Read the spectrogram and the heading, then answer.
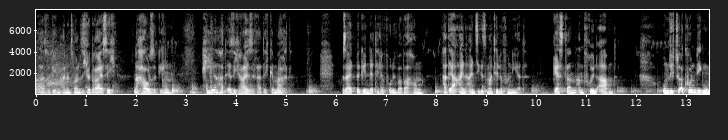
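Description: An actor playing a methodical police investigator in a crime radio drama, reporting in an orderly, factual way. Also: male voice, mid-range voice, big pitch swings, moderate pace, background noise, natural voice. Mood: factual, measured. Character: methodical male police investigator briefing his chief.

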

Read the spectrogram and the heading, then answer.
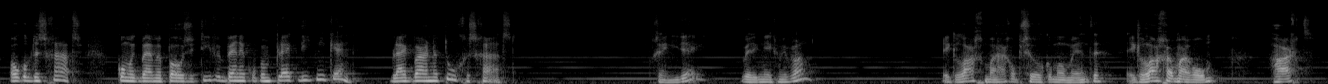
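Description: An actor playing a nervous, wryly ironic Egyptian immigrant, narrating his thoughts in a hushed first-person monologue. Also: medium pitch, gravelly. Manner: hushed, brooding inner monologue.

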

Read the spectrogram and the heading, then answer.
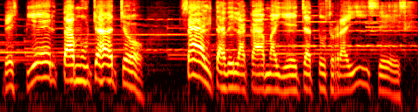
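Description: A jolly storybook sun in a lowish female voice. The speech is very slow and swings widely in pitch, motherly and teasing, over strong music. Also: heavily acted. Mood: jolly, encouraging. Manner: playful, teasing, laughing often between phrases. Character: jolly, motherly personified sun cheering on small ones. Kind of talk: children's audio storybook acting.

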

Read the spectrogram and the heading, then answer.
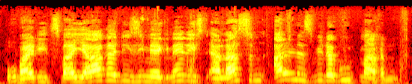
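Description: Army major, forties, radio play: urbane, flirtatious, gallant, with insinuating charm. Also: male voice, sits high, lively intonation, moderate pace, husky. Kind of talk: German literary radio drama acting.

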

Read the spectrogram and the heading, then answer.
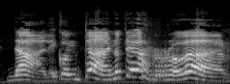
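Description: A woman's voice: fairly high pitch, sing-song, unhurried, bright, forceful tone, full character voice. A woman with an Argentine accent acting an impatient, mocking friend in amateur radio theatre, insistent and needling.

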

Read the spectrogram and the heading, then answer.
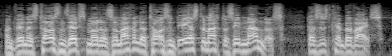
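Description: An actor playing a cornered murder suspect in a radio crime drama, defensive, indignant and quick to protest. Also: male voice, a little high, fairly bright tone, lightly acted. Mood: indignant, agitated.

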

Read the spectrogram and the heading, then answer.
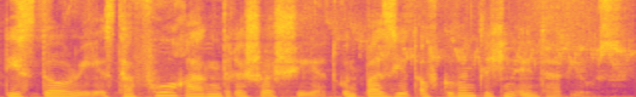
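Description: An actress as a cool, low-voiced woman investigator. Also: brisk, a little hiss or hum, natural voice. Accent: standard German. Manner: probing, dry. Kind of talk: German radio drama acting.

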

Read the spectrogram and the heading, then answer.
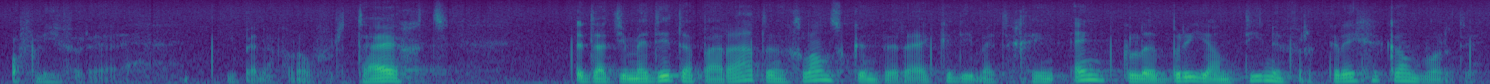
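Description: A man's voice: on the low side, animated, brisk, dark tone, slight background noise, low-quality recording. An actor playing a polite, hesitant man who stammers while a salesman pushes him. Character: polite, hesitant well-known man being sold to. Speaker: radio drama actor. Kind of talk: radio play acting.

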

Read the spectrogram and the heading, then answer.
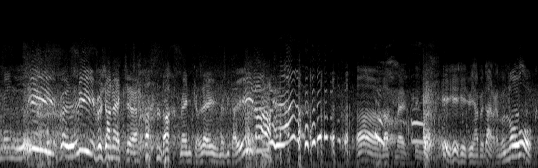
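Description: A man's voice: huge pitch swings, takes it slowly, full character voice. An actor playing a vain, jovial opera singer, fatherly and affectionate, speaking theatrically in a radio play. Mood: effusive, affectionate. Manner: booming endearments, chuckling, theatrical. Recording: muffled noisy radio play recording with outdoor ambience.

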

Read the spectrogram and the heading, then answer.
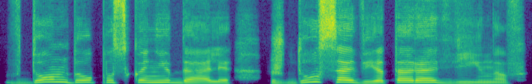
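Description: A woman's voice: a little high, very animated, unhurried, mellow, no echo, studio quality, voice pushed up. A woman voicing a composed, businesslike male shinobi envoy.

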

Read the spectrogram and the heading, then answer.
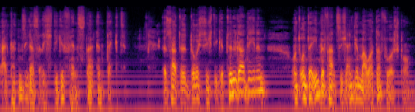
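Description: A deep-voiced man narrates a children's story expressively. His voice is gravelly and swings widely in pitch, over clear background noise. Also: big pitch swings, a little slow. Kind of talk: scripted children's audio drama narration.

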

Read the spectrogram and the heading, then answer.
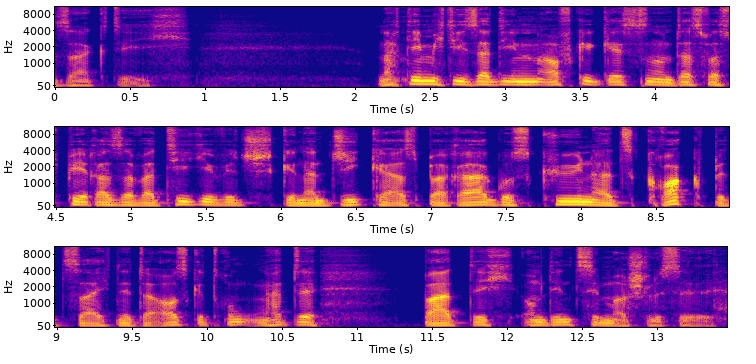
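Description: Weary traveling lecturer, dryly recorded. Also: male voice, lowish voice, a little slow, dry recording, studio quality. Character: weary, polite male traveling lecturer narrating his own mishaps. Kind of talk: radio drama narration and dialogue.

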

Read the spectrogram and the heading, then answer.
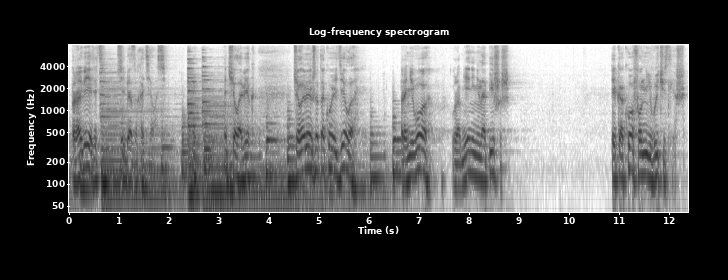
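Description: An actor playing a frightened, gentle village teacher turned soldier in a radio drama, speaking haltingly and plaintively. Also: male voice, mid-range voice, animated, lightly acted. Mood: wistful. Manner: halting, plaintive, repeats phrases. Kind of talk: Russian radio drama acting. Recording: music behind the voice.

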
